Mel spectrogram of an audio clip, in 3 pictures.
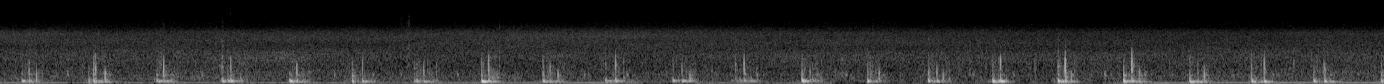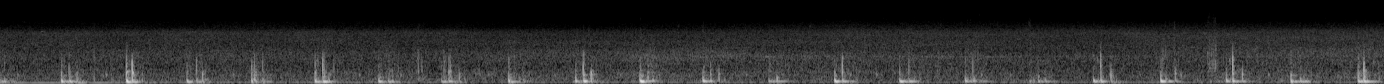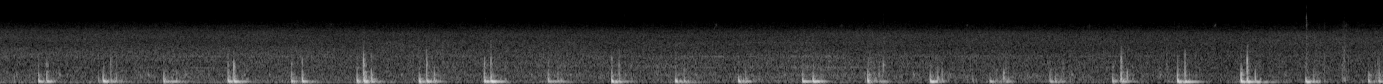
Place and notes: Ulflingen, Luxemburg - Nature path Cornelys Millen, wooden pathway
Auf den Naturpadweg Cornelys Mllen auf einem geschwungenen Weg mit Holzbohlen der hier über und durch ein Feuchtbiotop führt das von zwei Gattern begrenzt ist. Der Klang der Schritte auf den Holzbohlen.
On the nature path way Cornelys Millen on a curved path with wooden planks that leads over and through a wetland biotope. The sound of the steps on the planks.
